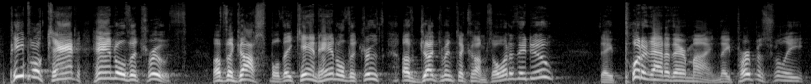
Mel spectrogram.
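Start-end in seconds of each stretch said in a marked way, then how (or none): 0.1-4.9 loud, high-pitched exhortation; forceful preaching. Real, not acted. Preacher warning the congregation about denial, loud and forceful. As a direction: drive it home at full preaching volume.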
